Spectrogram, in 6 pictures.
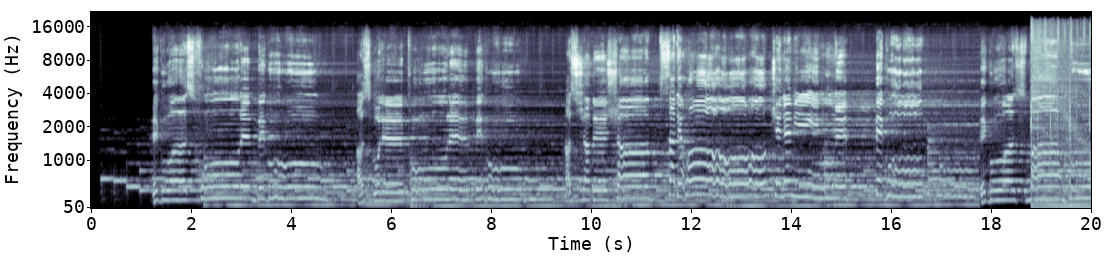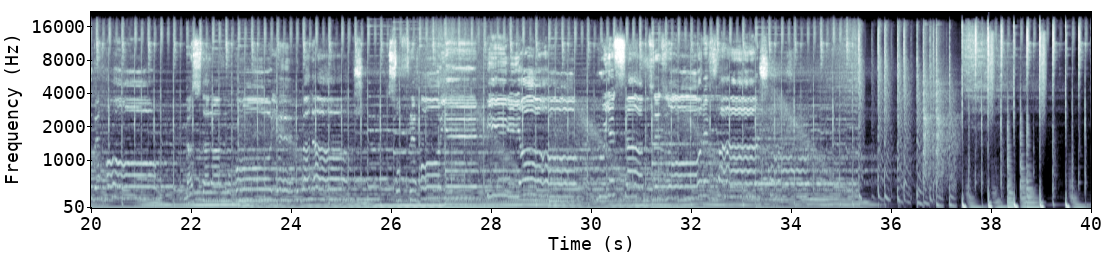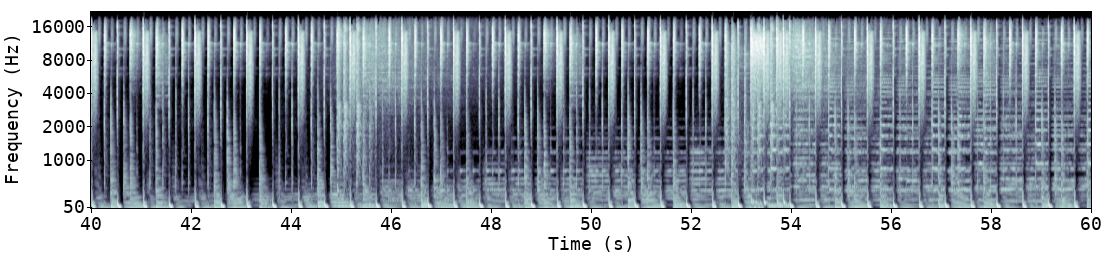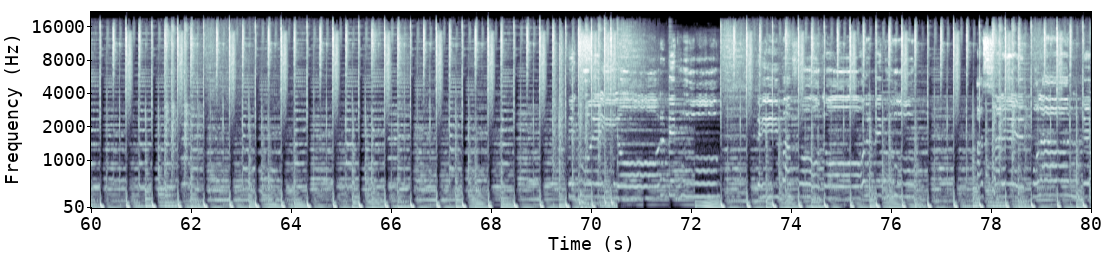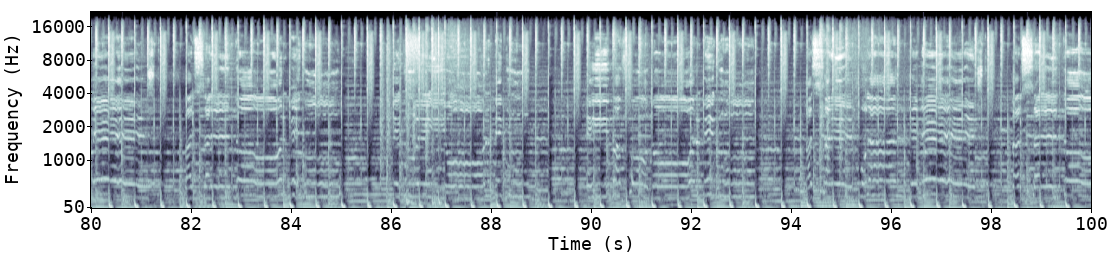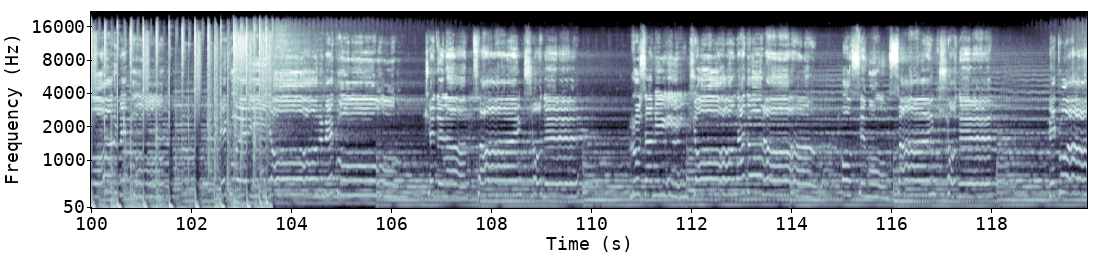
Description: دانلود ریمیکس پاپ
